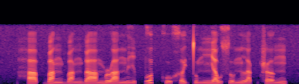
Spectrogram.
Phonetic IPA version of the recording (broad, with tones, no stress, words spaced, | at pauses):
haː˨˩p̚ɓa˨˩ŋ ɓa˨˩˨ŋɗaː˨˩˦mɹa˨˩˦nɣi˨˩p̚ ɣo˦˥t̚xu˨˩˨xə˨˩jt̪u˨˩˨m ɲa˧˥wsu˨˩˦nla˨˩k̚ ʂə˨˩˦ŋ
